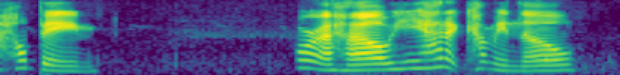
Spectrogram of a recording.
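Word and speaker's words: Ajaw: name because I'm like I'm not going to think that based of how it's spelled. Then I'm going to think a jaw, not a how. But as long as I hear it, then I remember it's not pronounced the way it looks.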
